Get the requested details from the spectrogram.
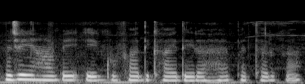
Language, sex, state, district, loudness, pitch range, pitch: Hindi, female, Chhattisgarh, Raipur, -16 LUFS, 185-200 Hz, 190 Hz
